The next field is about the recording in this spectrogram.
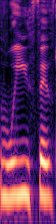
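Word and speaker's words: WiCyS: in cyber security and is pronounced we sis like we sisters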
